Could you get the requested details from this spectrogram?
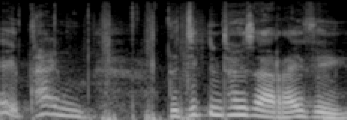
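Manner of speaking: high-pitched shout. Recalling a woman at an event announcing arrivals, retelling her shouting. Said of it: "she's shouting like".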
